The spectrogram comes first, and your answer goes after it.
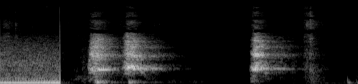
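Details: Shiba Inu greeting its owner on arrival home, a lively welcome of sharp barks in two quick pairs about a second and a half apart, separated by a silent pause, after a brief burst of noise at the start.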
